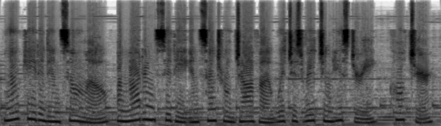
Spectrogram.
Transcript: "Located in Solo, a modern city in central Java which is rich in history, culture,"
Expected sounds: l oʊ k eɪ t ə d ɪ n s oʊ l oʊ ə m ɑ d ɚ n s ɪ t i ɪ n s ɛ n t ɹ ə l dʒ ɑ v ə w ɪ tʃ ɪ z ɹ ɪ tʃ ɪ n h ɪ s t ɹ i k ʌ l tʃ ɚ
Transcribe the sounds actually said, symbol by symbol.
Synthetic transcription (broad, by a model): l oʊ k eɪ t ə d ɪ n s oʊ l oʊ ə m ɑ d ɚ n s ɪ t i ɪ n s ɛ n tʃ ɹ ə l dʒ ɑ v ə w ɪ tʃ ɪ z ɹ ɪ tʃ ɪ n h ɪ s t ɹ i k ʌ l tʃ ɚ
